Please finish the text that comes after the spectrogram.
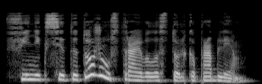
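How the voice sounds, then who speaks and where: A woman reading the lines of a guarded, brooding young man in a restrained, quiet manner. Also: mid-range voice, big pitch swings, fairly quick.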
